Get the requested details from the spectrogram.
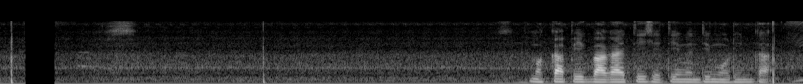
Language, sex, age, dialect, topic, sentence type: Marathi, male, 25-30, Varhadi, agriculture, question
